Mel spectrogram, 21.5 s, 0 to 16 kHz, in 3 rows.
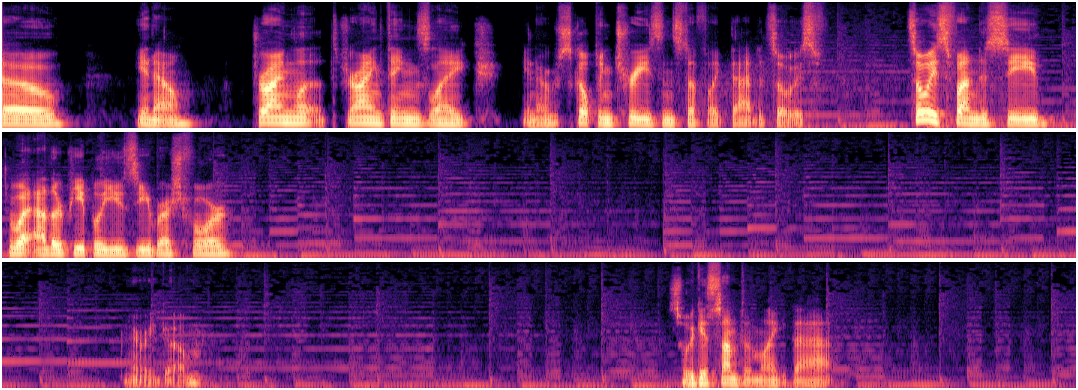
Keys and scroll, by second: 20.1 q.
